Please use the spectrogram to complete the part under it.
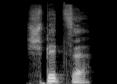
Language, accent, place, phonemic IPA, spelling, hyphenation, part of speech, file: German, Germany, Berlin, /ˈʃpɪt͡sə/, Spitze, Spit‧ze, noun, De-Spitze.ogg
- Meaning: 1. cusp 2. point, tip, peak 3. top, front, lead 4. spike 5. lace (textile pattern) 6. striker 7. leadership 8. a sarcastic remark, a jab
